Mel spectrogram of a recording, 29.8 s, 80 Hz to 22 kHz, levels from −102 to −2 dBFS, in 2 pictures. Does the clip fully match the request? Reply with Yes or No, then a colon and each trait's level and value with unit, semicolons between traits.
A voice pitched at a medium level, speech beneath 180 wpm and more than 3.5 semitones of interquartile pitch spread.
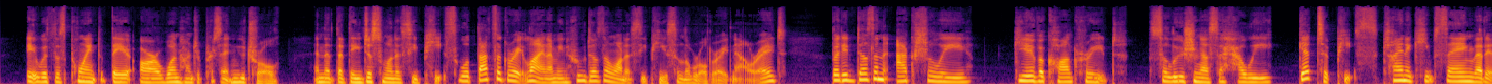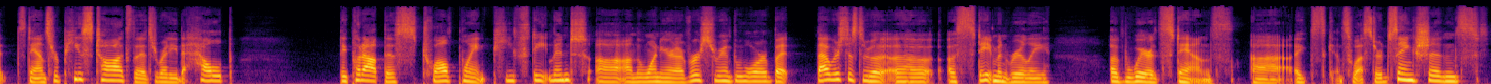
No: medium, 180 Hz; average, 200 wpm; average, 4.6 semitones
